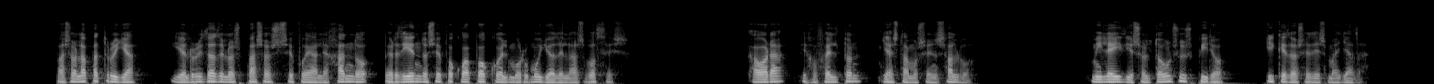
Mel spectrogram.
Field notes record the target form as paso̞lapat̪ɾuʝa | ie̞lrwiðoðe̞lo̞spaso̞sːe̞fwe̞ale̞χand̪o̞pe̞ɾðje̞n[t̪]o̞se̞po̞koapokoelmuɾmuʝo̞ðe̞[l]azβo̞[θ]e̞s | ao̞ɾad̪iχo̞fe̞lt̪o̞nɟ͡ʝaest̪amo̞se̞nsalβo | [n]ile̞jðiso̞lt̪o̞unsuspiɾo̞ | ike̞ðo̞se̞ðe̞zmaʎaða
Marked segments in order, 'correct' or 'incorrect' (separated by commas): incorrect, correct, correct, incorrect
